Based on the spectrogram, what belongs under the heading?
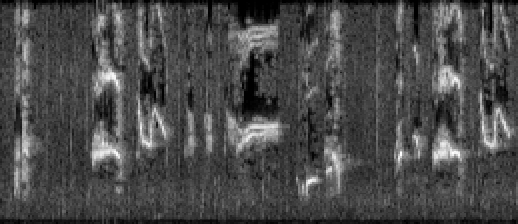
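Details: Orange-headed thrush in teler song, delivering quick, bright whistled slurs and upswept notes in short bursts separated by brief pauses.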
